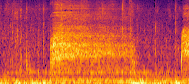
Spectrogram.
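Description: Footsteps crunch on loose pebbles close by.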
